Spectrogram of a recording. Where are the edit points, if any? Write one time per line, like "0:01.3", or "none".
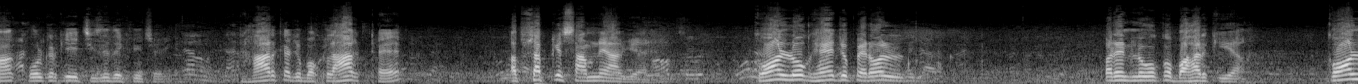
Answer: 0:02.4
